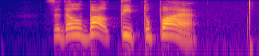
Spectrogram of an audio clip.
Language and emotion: Russian, angry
